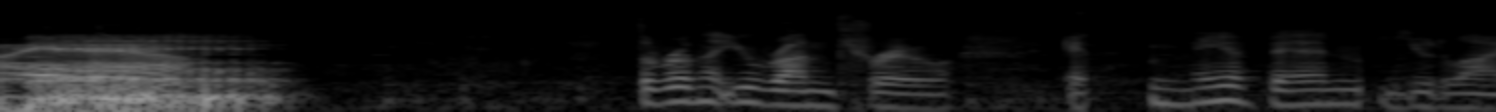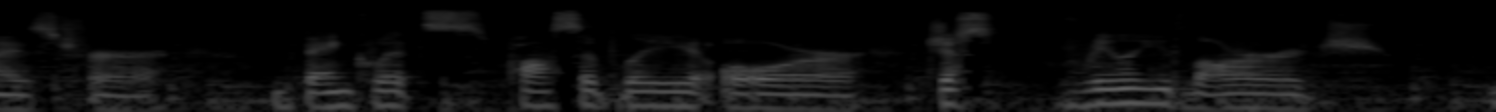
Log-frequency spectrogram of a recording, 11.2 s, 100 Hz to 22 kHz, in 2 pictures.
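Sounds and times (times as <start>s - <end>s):
person imitating a big cat roar: 0.0s - 1.1s
speech: 2.4s - 11.2s.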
